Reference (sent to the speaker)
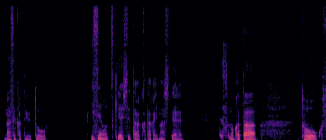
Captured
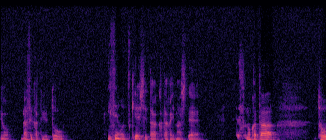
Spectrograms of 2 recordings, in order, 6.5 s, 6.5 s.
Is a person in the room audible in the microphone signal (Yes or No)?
No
